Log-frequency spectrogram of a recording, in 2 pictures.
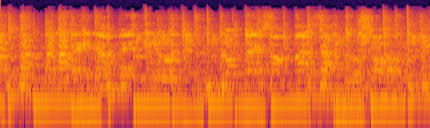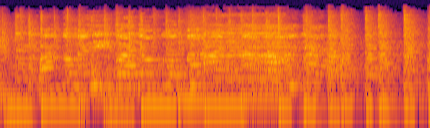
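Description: Live salsa band playing through PA speakers: a steady, stepping bass line under sharp percussion hits and the rest of the band.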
